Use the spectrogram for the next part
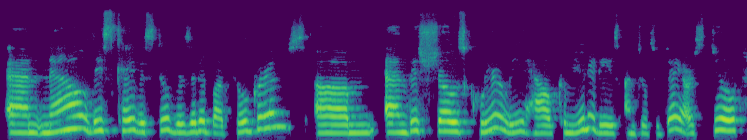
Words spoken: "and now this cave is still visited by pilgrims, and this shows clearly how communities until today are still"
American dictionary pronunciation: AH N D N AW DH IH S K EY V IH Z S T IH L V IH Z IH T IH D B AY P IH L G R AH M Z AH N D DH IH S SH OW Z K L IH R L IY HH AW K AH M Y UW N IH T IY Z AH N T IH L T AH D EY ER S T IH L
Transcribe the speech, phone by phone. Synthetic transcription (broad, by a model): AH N N AW DH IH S K EY V IH Z S T IH L V IH Z IH T IH D B AY P IH L G R AH M Z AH N DH IH S SH OW Z K L IH R L IY HH AW K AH M Y UW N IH T IY Z AH N T IH L T AH D EY ER S T IH L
